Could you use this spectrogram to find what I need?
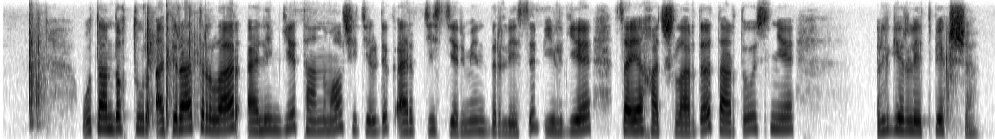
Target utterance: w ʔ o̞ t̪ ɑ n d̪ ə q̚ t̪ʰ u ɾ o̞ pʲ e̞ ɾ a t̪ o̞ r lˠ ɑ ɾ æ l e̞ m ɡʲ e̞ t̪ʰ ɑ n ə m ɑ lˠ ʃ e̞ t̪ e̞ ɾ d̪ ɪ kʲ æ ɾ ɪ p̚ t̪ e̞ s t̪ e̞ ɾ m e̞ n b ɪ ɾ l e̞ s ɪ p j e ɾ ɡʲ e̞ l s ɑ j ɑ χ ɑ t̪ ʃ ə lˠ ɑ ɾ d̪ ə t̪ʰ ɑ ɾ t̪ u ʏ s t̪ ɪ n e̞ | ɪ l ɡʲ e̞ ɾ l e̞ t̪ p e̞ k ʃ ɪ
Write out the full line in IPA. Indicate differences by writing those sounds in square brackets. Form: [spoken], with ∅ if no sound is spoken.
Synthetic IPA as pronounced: w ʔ o̞ t̪ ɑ n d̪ ə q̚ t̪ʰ u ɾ o̞ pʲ e̞ ɾ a t̪ o̞ r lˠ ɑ ɾ æ l e̞ m ɡʲ e̞ t̪ʰ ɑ n ə m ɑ lˠ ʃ e̞ t̪ e̞ [l] d̪ ɪ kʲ æ ɾ ɪ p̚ t̪ e̞ s t̪ e̞ ɾ m e̞ n b ɪ ɾ l e̞ s ɪ p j e [l] ɡʲ e̞ [∅] s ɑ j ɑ χ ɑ t̪ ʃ ə lˠ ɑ ɾ d̪ ə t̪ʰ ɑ ɾ t̪ u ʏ s t̪ ɪ n e̞ | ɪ l ɡʲ e̞ ɾ l e̞ t̪ p e̞ k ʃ ɪ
